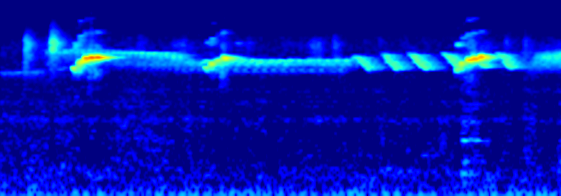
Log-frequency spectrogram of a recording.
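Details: Male Belgian canary heard more softly and farther off, singing long sustained high trills with a few louder sharp accents and a run of quick repeated notes, over a low background hum.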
